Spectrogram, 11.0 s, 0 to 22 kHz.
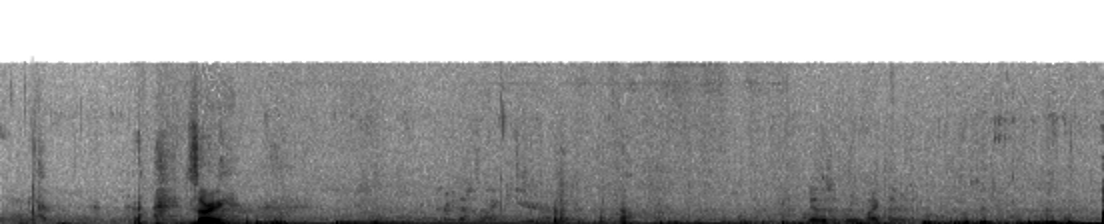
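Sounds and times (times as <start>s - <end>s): steady low hum: 0.0s - 11.0s
thumps and knocks on microphone: 1.4s - 11.0s.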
